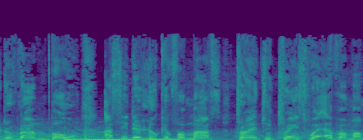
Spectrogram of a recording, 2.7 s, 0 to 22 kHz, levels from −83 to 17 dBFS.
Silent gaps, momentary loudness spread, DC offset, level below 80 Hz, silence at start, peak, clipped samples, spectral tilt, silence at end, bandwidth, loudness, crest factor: none; 4 LU; under 0.1%; -20 dBFS; 0 s; 0 dBFS; under 0.1%; -5 dB/octave; 0 s; 17 kHz; -16 LUFS; 14 dB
